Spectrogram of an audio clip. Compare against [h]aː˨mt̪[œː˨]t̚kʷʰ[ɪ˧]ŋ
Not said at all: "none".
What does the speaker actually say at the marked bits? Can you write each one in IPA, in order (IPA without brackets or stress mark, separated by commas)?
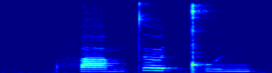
f, œː˥, ɪ˧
